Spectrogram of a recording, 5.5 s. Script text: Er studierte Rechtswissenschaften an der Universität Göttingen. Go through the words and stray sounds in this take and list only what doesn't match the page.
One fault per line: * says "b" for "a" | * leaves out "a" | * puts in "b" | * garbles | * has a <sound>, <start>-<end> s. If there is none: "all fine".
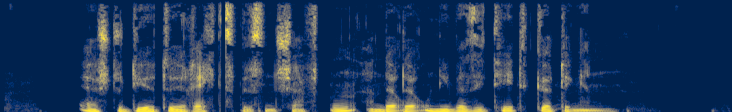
* has a dropout, 1.7-1.7 s
* puts in "der"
